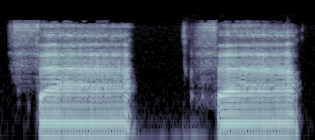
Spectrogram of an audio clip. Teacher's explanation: We're extending it 2 times, 2 counts, right? The fatha is 1 count, and now with the alif it becomes 2. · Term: long vowel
